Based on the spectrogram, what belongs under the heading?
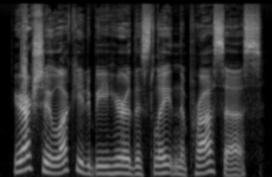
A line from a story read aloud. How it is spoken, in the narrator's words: he said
